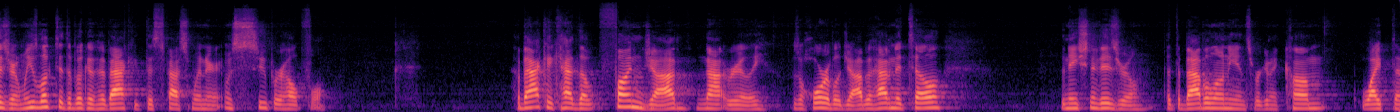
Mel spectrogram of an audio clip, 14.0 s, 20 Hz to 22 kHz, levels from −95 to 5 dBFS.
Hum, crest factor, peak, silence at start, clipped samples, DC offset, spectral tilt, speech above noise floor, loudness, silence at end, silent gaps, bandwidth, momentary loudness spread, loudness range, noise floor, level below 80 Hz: none; 20 dB; -4 dBFS; 0 s; under 0.1%; under 0.1%; -6.5 dB/octave; 47 dB; -24 LUFS; 0 s; none; 14 kHz; 14 LU; 7 LU; -70 dBFS; -70 dBFS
